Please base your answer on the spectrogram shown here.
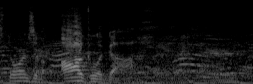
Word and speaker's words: Thorns of Ogo: the crowd so just to confirm the proper pronunciation of that second fighter is Thorns of Ogo bit of a mouthful but for the duration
